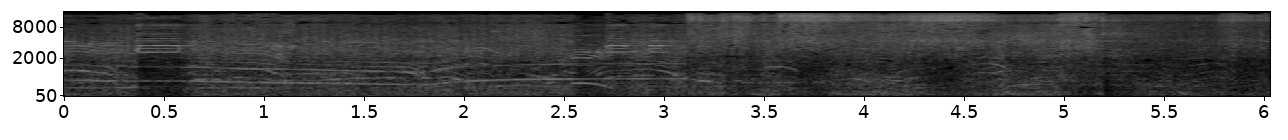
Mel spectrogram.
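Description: A crowd of men shout and talk loudly outdoors.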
